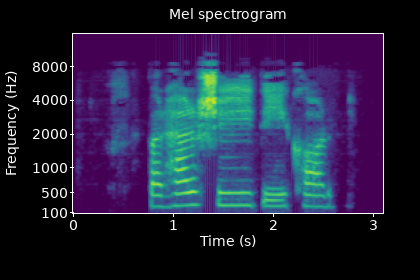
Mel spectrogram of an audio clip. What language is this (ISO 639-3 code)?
pus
